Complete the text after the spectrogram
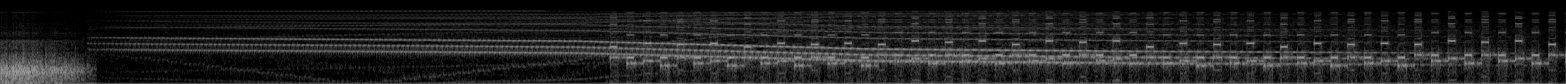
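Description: Chiptune video game music plays.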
